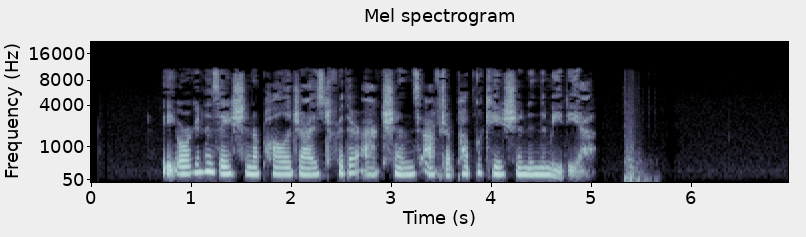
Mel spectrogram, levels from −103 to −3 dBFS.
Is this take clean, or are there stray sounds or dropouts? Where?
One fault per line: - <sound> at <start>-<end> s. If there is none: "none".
- thud at 5.3-5.7 s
